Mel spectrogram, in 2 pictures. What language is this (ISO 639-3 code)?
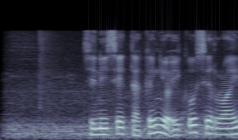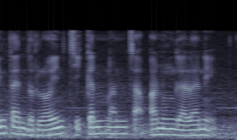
jav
